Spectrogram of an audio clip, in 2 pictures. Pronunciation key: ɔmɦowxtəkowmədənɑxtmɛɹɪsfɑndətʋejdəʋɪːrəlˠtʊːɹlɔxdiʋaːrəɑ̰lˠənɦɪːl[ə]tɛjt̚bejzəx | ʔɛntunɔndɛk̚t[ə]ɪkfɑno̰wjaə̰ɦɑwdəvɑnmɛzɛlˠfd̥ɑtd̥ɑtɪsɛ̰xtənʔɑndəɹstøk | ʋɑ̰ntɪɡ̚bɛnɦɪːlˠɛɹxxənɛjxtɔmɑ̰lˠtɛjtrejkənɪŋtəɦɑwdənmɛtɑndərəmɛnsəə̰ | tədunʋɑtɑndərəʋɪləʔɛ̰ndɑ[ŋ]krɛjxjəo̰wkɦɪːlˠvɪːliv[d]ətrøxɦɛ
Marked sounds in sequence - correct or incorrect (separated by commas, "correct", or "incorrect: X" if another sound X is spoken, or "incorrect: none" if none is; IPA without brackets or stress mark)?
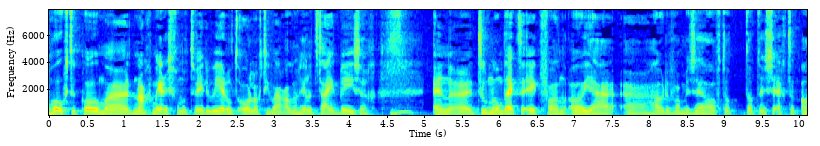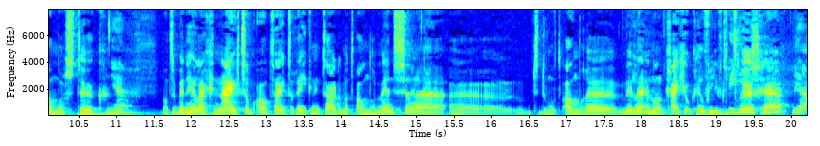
correct, correct, incorrect: n, correct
